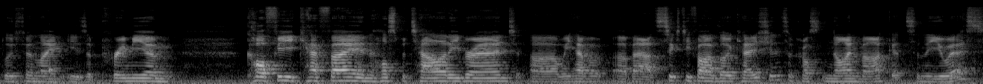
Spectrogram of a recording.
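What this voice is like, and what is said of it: Australian accent. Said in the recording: “I'm originally, as you could tell from the accent, from Melbourne, Australia.”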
